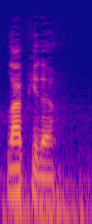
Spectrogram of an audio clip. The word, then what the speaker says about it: Laputa: It's la pew. So laputa. And yeah, when I saw it, the original version, when the original title was mentioned or shown, I thought la puta, like, holy crap, what would you call the bitch? You know, is it named the bitch or the whore in the island or whatever?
